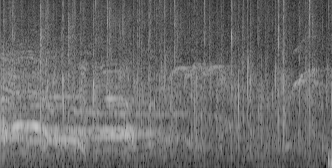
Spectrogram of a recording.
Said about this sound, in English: Hearty applause. Yeah. They liked your song.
